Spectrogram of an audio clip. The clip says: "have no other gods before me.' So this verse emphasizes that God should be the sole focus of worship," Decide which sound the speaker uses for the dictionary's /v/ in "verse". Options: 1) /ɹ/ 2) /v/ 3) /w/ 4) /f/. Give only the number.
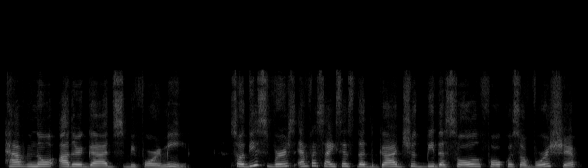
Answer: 2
